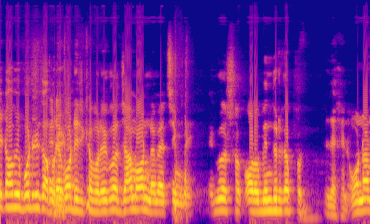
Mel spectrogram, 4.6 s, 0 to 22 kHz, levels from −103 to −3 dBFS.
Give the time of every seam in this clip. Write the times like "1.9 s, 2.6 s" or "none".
none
